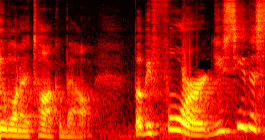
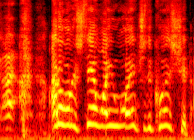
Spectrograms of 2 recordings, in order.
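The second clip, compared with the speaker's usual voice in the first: higher, fast, stammering frustration; exasperated radio host; 11 semitones higher, much faster than usual. Retold or imitated. Host exasperated at a guest who won't answer, sputtering. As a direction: sputter like a host losing patience.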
